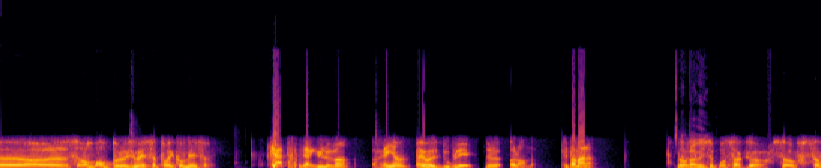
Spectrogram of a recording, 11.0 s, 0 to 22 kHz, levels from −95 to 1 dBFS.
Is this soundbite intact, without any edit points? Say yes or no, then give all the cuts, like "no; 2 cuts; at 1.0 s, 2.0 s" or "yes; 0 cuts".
yes; 0 cuts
